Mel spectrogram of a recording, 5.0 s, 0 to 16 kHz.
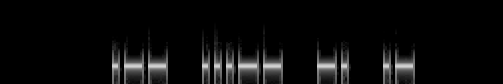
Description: Morse code, heard as a keyed tone, about 20 wpm, spaced as for 15 wpm, 700 Hz. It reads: W3NA
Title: 140 Lesson 23g - Letter f - Call Signs 20wpm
